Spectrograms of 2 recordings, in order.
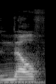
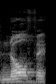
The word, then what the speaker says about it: Nolf: State's leaders did, who I would say is Nelf and Rutherford. Nelf. That's almost as bad as Jaden. Actually, Jaden is a proper pronunciation. Oh God. So for Penn State's leaders, Nolf and Rutherford went out there and freaking hammer smashed some people.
